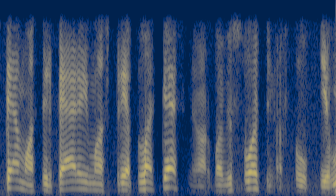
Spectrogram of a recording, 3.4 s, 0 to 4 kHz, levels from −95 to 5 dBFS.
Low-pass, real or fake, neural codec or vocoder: 3.6 kHz; real; none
